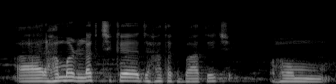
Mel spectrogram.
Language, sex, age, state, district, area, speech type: Maithili, other, 18-30, Bihar, Madhubani, rural, spontaneous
